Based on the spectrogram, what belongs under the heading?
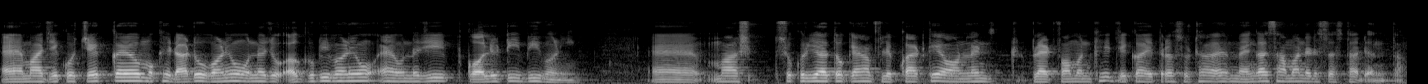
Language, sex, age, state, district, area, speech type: Sindhi, male, 45-60, Maharashtra, Mumbai Suburban, urban, spontaneous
